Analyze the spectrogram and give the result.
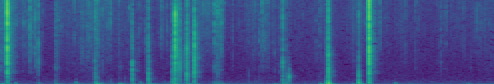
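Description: A thin brown kraft paper strip, held in both hands, is crinkled, stretched and rubbed with the fingertips. It makes a run of sharp, dry crackles and snaps, each with a bright top over a dull, low body. The crackles come at uneven intervals over a faint low hum, and the loudest snaps fall late in the clip.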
